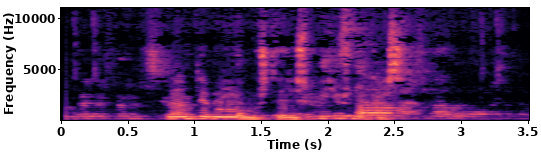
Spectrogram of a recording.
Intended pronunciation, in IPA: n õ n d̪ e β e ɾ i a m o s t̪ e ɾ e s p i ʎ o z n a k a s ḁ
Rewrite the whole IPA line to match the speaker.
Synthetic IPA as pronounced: n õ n d̪ e β e ɾ i a m o s t̪ e ɾ e s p i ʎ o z n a k a s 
